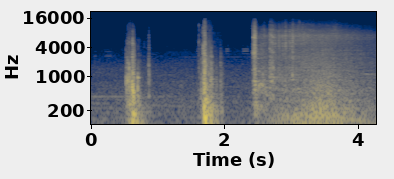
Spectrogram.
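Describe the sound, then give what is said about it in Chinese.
Two people getting into a small car. Two separate door thuds sound a second apart, then the engine starts and runs in a steady hum to the end. “等两人上了小汽车，影佐才从前座转过头来表达自己的慰问。”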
